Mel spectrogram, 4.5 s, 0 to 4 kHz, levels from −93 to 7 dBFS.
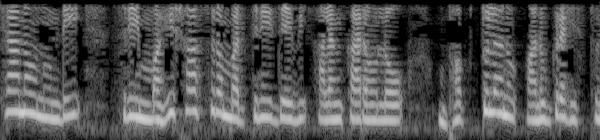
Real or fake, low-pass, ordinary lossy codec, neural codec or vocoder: real; 3.6 kHz; none; none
